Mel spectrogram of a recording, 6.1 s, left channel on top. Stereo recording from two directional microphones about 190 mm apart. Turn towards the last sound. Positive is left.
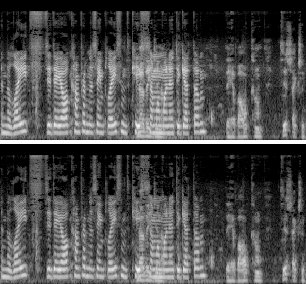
turn(degrees=-55)  # may be behind; listen again after turning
